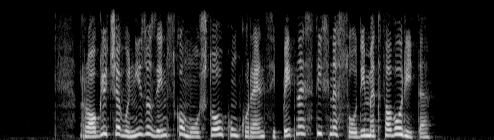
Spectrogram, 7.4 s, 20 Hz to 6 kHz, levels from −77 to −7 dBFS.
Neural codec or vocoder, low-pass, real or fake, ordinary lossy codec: codec, 16 kHz, 16 kbps, FreqCodec, larger model; 5.4 kHz; fake; none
